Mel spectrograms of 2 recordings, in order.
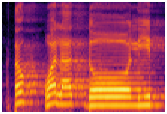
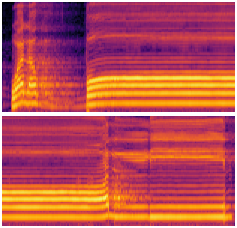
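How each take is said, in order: First: Waladdallin sung with the dhad too short, louder; wrong short dhad. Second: Waladhdallin chanted very slow, higher and loud, dhad held six beats; chanted, hold the dhad long then press the lam. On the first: Teacher sings the mistaken short dhad. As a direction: rush the dhad on purpose. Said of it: "kurang tepat". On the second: Teacher recites the long dhad, loud chant. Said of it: "baru tasydid pada huruf lam". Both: Shown as a demonstration.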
